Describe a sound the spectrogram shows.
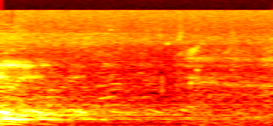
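A man speaks forcefully into a microphone, his voice ringing out over loudspeakers and echoing away.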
